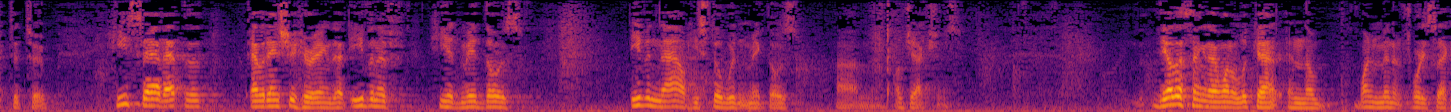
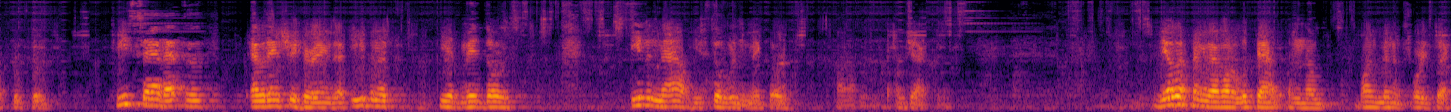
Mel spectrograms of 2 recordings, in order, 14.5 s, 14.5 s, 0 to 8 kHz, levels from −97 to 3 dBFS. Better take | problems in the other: first | noise reduction (neural separator model SepFormer DNS4)

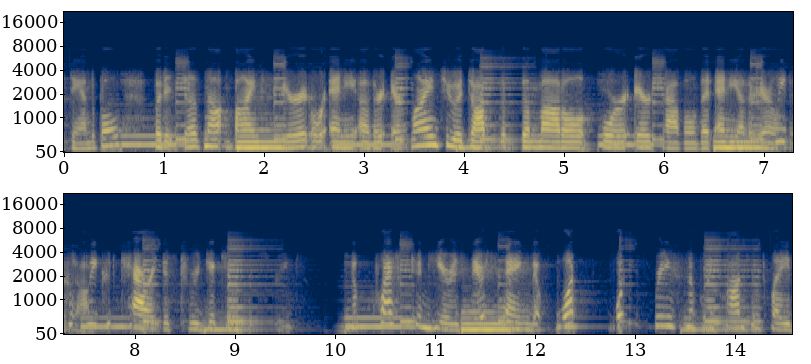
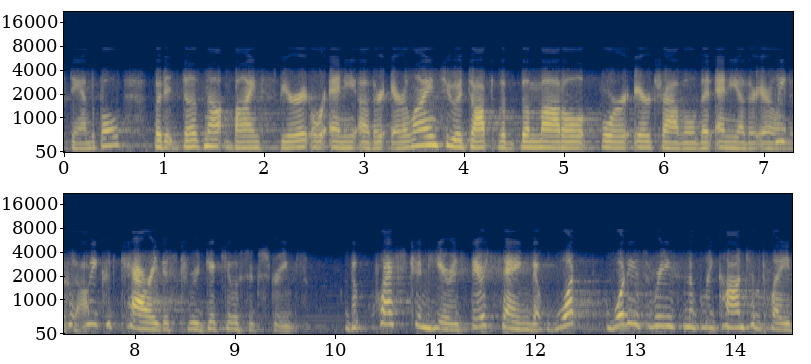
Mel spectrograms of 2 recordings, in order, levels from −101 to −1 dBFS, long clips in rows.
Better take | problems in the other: second | noise reduction (neural mask model RNNoise)

